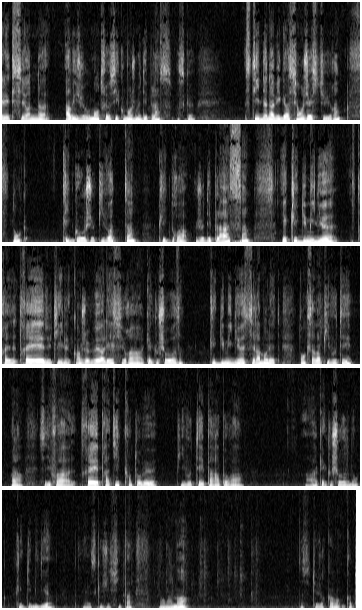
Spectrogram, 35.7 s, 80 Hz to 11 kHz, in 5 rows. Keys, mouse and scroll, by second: 2.5-3.5 drag, 3.7 right click, 6.9 click, 7.6-10.1 drag, 10.3-12.0 right drag, 12.1-12.8 drag, 13.5 right click, 18.8 middle click, 20.1-22.2 drag, 22.4 right click, 23.1 click, 25.2 click, 27.2 middle click, 27.3 click, 30.6 middle click, 31.6-33.0 drag, 35.4 click.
